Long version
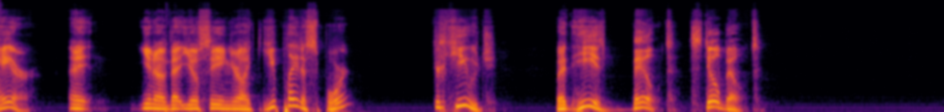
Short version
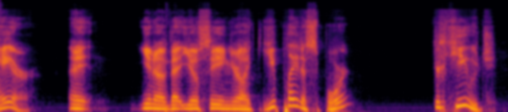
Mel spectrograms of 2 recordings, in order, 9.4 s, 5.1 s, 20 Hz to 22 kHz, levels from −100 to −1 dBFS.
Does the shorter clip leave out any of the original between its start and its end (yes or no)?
no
